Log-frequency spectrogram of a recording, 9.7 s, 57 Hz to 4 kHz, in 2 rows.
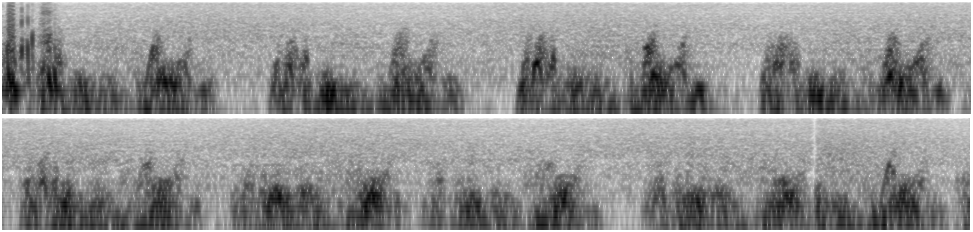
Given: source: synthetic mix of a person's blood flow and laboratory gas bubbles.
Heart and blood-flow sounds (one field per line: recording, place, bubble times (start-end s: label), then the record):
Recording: Doppler ultrasound of blood flow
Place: precordium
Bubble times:
0.00-0.32 s: bubbles
From the record:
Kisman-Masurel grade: 213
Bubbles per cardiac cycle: several, 3 to 8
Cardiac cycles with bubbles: 1 to 10%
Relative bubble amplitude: loud (0.450 to 0.775)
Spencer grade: 1 (occasional bubble signal discernible with the cardiac motion signal, with majority of cardiac periods free of bubbles)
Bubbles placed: only in the low amplitude regions of the cardiac cycle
